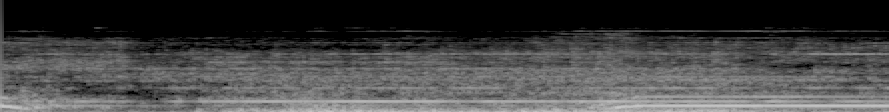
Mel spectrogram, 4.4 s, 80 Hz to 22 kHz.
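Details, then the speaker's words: MOOZ 2 unit after replacing stock main fan with Noctua fan, mic near fan: faint steady low hum, no rattle or ticking; fan running normally and much quieter than stock. "there's this stock fan and there's the knock to a fan so you can barely hear it"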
